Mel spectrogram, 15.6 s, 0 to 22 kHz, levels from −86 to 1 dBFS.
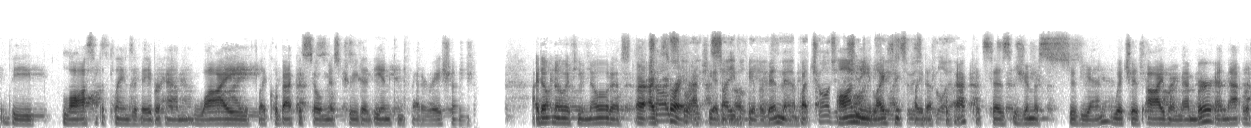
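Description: Throughout the speech, every phrase is trailed a fraction of a second later, roughly 150 ms, by a quieter, thinner copy sitting about 12 dB below the original. This is echo with no canceller: the far end is playing the call on a loudspeaker, its microphone picks that playback up, and nothing strips it out, so the talker's own sound returns after the network round trip.

From 5.67 to 5.75 s and again from 5.77 to 5.84 s, a sound is held unnaturally long, by 52 ms and then 58 ms, with a slight buzz or dip. A third hold follows at 7.49 to 7.58 s, lasting 68 ms. Each is a short stall from a late packet: the jitter buffer ran dry, so the receiver stretched the last sound until the packet arrived, then carried on from the same point without losing anything.

Between 5.92 and 6.32 s the sound stops for longer. The last sound continues briefly as a fading buzz or hiss, then goes silent for about 320 ms before resuming exactly where it left off, so 381 ms of gap has been inserted and nothing is lost. 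This is a call audio freeze, likely caused by packets held up in transit that emptied the jitter buffer until they arrived.

From 12.45 to 13.39 s the speech runs slightly hurried, at about 105% speed, while the pitch stays where it was. This is a jitter buffer speed-up. The buffer was holding more audio than its target, so the receiver trimmed many tiny pitch-period-sized slices in a row, roughly 50 ms in total, to bring the delay back down. Throughout the clip, nothing is heard above 8 kHz, which is the bandwidth of the call path.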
